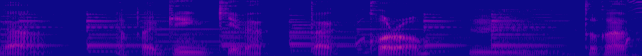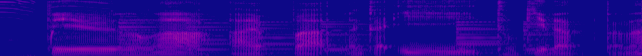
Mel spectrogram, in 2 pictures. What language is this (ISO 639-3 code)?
jpn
